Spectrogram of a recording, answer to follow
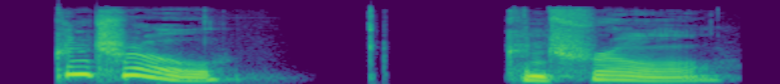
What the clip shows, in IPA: kənˈtrəʊl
